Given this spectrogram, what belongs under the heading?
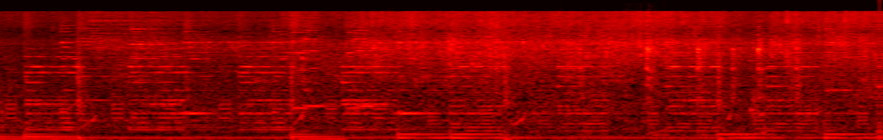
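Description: Homemade masala for street-style ragda pattice hits hot oil, giving a steady, fairly loud sizzle and frying hiss that runs the whole way with occasional scraping clinks of a utensil.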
